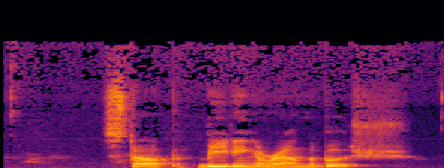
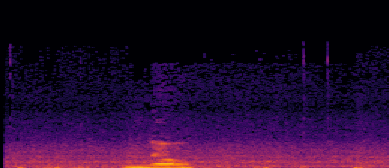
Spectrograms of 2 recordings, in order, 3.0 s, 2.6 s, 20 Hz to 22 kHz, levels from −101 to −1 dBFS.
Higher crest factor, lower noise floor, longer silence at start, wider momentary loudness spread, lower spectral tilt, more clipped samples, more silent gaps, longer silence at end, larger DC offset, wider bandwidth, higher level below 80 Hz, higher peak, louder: about the same, 16 dB vs 20 dB; about the same, -48 dBFS vs -46 dBFS; first, 0.2 s vs 0.05 s; second, 13 LU vs 22 LU; second, -4 dB/octave vs -9 dB/octave; neither; neither; first, 0.25 s vs 0 s; neither; first, 17 kHz vs 4.8 kHz; second, -58 dBFS vs -48 dBFS; first, -2 dBFS vs -10 dBFS; first, -15 LUFS vs -25 LUFS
